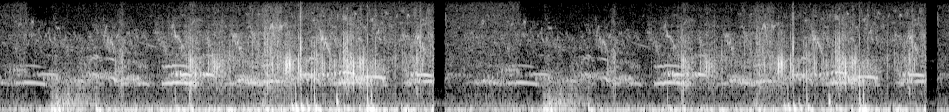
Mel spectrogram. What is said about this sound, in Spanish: Estas son aves. Sí. No sabría identificarlas, la verdad, ¿eh?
